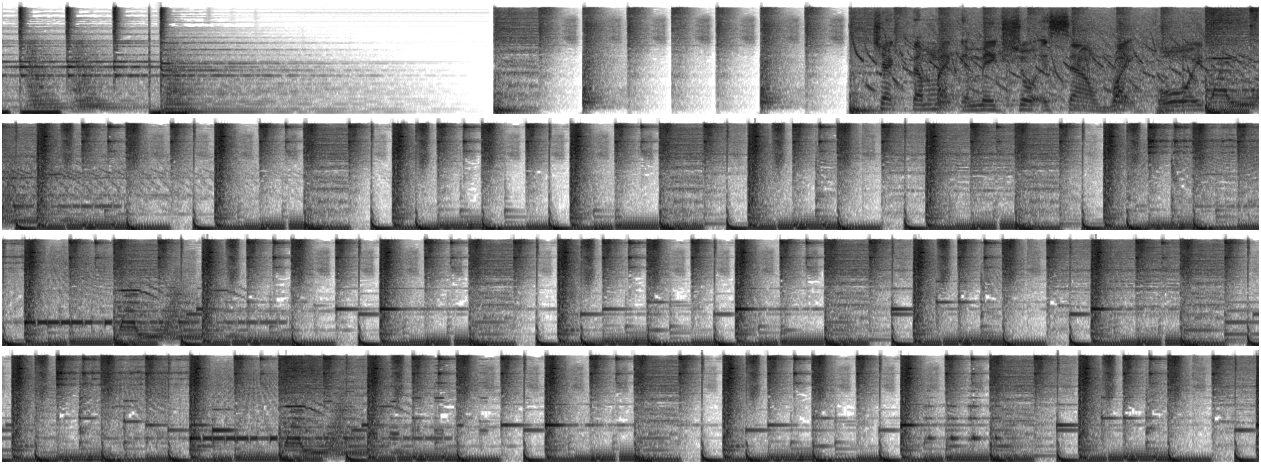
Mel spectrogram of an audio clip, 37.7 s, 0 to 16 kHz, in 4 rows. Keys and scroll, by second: 0.7 7, 0.8 0, 1.1 Return, 1.8 Escape, 2.8 Escape, 5.5 w, 8.8 Escape, 9.2 2, 9.9 Escape, 10.1 3, 10.4 w, 11.5 Escape, 12.0 w, 14.8 r, 18.7 Escape, 20.4 shift+Tab, 20.7 Escape, 21.6 l, 22.0 shift+w, 22.5 Escape, 26.7 l, 27.1 shift+w, 28.3 2, 28.4 0, 28.5 Return, 29.2 Escape, 31.0 l, 31.4 shift+w, 31.8 Escape, 32.9 l, 33.3 shift+w, 33.7 Escape, 34.6 Escape, 35.9 l, 36.3 shift+w, 36.7 Escape, 37.6 shift+w.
